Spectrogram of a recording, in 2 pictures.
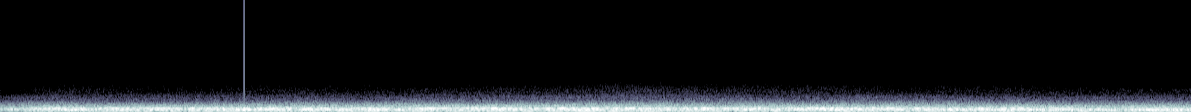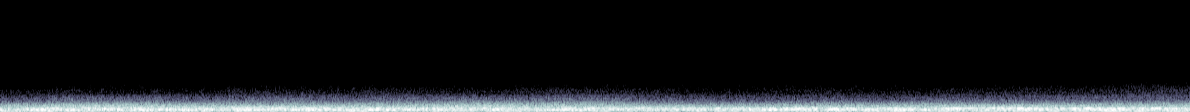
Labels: Is the noise constant?
yes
